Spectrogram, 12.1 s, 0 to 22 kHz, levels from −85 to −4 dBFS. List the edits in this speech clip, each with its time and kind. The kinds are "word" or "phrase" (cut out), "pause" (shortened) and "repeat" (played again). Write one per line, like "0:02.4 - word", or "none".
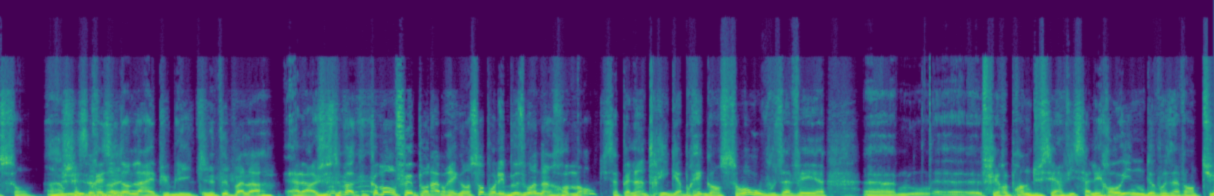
0:04.3 - word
